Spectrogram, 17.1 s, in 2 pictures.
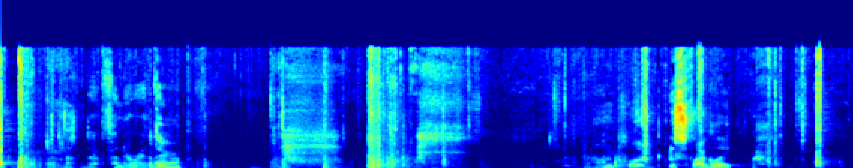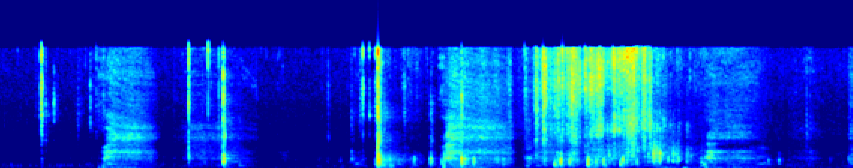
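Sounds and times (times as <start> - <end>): plastic rattling and scraping: 12.1 - 15.6.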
